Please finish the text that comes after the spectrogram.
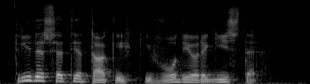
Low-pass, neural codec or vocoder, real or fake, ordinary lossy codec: none; none; real; none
